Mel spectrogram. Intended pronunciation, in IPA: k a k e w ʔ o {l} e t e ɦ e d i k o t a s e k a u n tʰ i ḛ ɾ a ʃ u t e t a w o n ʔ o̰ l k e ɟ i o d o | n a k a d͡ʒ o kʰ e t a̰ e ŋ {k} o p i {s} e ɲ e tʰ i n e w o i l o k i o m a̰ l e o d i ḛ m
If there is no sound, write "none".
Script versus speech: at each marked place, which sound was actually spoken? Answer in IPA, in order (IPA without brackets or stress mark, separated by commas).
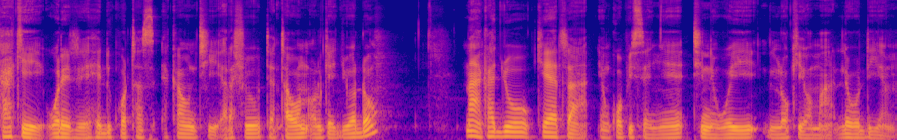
ɾ, k, s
